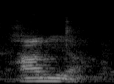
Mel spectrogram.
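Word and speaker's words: حامية: In every ayat, they are like hamiyatun. Original word is hamiyatun. Hamiyatun means very hot. But when we stop, we pronounce hamiya.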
